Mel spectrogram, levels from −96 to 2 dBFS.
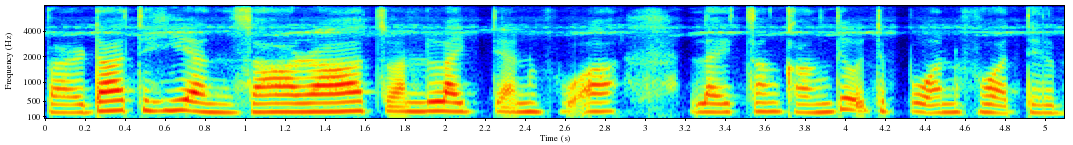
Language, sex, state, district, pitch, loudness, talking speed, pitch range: Mizo, female, Mizoram, Aizawl, 230 Hz, -16 LUFS, 245 wpm, 215-245 Hz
